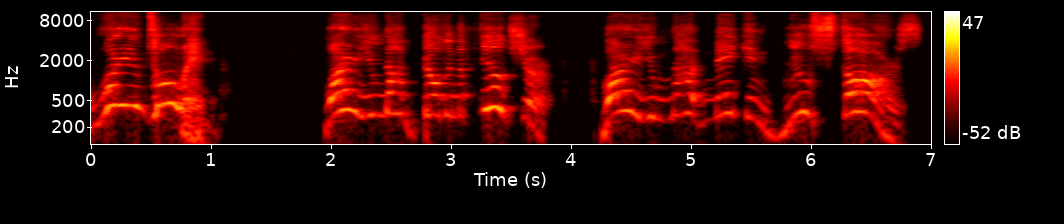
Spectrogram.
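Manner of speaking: high, exasperated yell, then slowing into disbelief; high, slow, incredulous yelling at the company; exasperated outburst. Real, not acted. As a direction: throw up your hands at the bookers, shouting. Frustrated rant about wasted talent.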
